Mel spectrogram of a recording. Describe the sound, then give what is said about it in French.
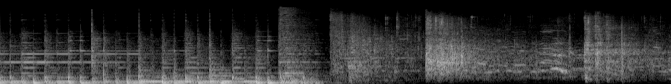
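Tear gas launchers fire during a stone-throwing protest in Cusco, Peru. A busy stretch of sharp cracks gives way to a few separate loud bursts in the second half. “Tir de gaz lacrymogène contre jet de pierre.”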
